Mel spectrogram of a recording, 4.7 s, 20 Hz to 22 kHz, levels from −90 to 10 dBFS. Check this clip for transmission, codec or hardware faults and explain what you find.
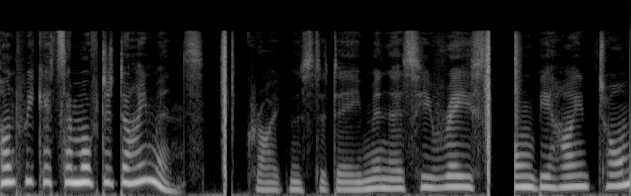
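Two wireless microphone squelch dropouts, at 1.66–1.76 s and 3.61–3.92 s: the FM radio signal fades, the receiver's squelch mutes, and a hiss burst precedes near-silent gaps of about 50 and 195 ms.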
